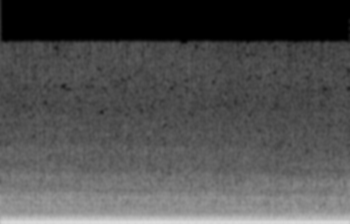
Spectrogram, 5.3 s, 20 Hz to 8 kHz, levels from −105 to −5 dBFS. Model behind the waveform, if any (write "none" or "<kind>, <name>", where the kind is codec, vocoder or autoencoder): none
